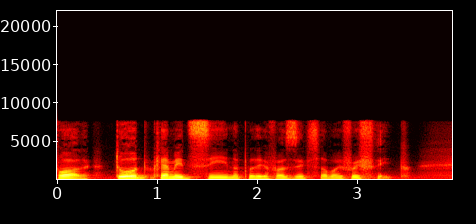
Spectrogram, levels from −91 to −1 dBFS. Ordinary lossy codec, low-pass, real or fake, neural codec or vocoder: none; none; fake; codec, 16 kHz, 0.5 kbps, FunCodec, trained on LibriTTS, 25 frames a second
